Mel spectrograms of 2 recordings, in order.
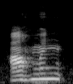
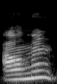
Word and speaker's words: almond: Almond is the nut. So we might end up saying this as almond, but even though it's spelled as almond, it's not pronounced like that. It's pronounced as almond.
